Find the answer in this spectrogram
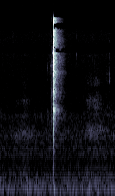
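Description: A single sharp snap from an opened thermal-magnetic circuit breaker as its switch is flipped to off by hand, about a second in: the mechanism snapping over as the contacts separate.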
